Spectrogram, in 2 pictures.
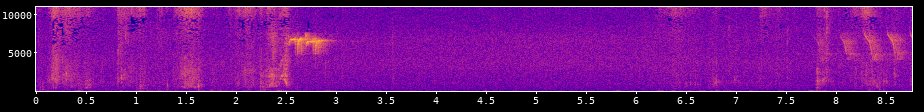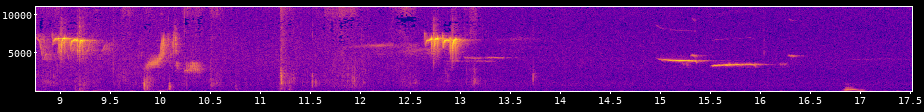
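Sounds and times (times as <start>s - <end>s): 
footstep-like sounds: 0.0s - 2.6s, 6.2s - 13.3s
soft rustling: 0.0s - 2.7s, 6.2s - 13.3s
black-capped chickadee singing: 2.4s - 3.0s, 12.6s - 13.4s, 15.0s - 17.1s.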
